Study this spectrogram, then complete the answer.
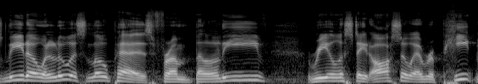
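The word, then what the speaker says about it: Blive: Believe Real Estate, but it's spelled B-L-I-V-E. Where does this concept come from?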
